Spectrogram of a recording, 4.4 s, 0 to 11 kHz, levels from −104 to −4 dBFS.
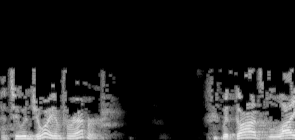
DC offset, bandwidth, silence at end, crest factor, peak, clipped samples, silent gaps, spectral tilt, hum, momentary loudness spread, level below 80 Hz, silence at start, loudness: under 0.1%; 5.8 kHz; 0 s; 16 dB; -4 dBFS; under 0.1%; 2.04-2.29 s, 2.59-2.95 s; -10.5 dB/octave; none; 10 LU; -68 dBFS; 0 s; -19 LUFS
